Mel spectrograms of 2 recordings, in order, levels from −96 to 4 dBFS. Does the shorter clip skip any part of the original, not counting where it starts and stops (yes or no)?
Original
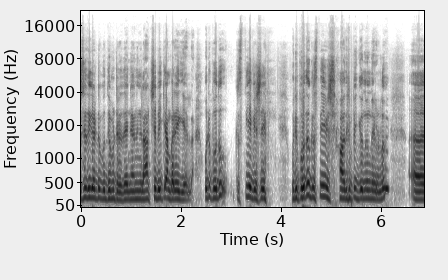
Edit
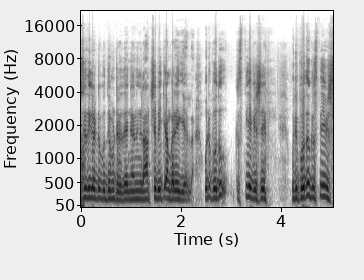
no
